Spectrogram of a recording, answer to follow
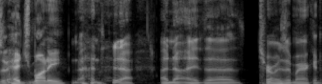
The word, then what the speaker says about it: hegemony: Top Gun and people bitching about it because it, like, shows American, how do you pronounce it? Hegemony? No, the term is American hegemony.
